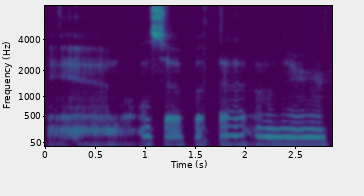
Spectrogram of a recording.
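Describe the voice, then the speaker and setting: Drawing live for his stream, a digital artist chats casually, thinking aloud and often leaving thoughts unfinished. His medium-pitched voice is a little mellow with vocal fry, taken slowly but swinging hugely in pitch.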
